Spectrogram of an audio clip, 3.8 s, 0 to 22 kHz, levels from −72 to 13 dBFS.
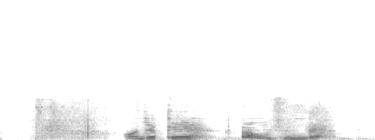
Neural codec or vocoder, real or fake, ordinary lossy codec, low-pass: codec, 44.1 kHz, 1.7 kbps, Pupu-Codec; fake; AAC, 32 kbps; 7.2 kHz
